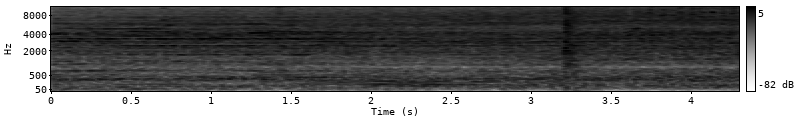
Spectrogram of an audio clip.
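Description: Dark, suspenseful background music: a steady drone of held tones over a low rumble.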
